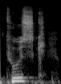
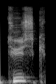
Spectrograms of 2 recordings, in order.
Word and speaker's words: Tusk: le prononcez bien voilà il faut pas dire Tusk ça c'est la prononciation disons angloaxonne qui correspond pas à la prononciation polonaise on dit Tousque ouou tusque mais pas Tusk donc ça c'est le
